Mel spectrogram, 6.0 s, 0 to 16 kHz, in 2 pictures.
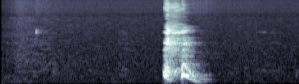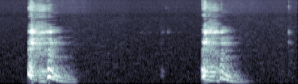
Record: {"three_cough_length": "6.0 s", "three_cough_amplitude": 28853, "three_cough_signal_mean_std_ratio": 0.28, "survey_phase": "beta (2021-08-13 to 2022-03-07)", "age": "65+", "gender": "Female", "wearing_mask": "No", "symptom_none": true, "symptom_onset": "12 days", "smoker_status": "Ex-smoker", "respiratory_condition_asthma": false, "respiratory_condition_other": false, "recruitment_source": "REACT", "submission_delay": "2 days", "covid_test_result": "Negative", "covid_test_method": "RT-qPCR"}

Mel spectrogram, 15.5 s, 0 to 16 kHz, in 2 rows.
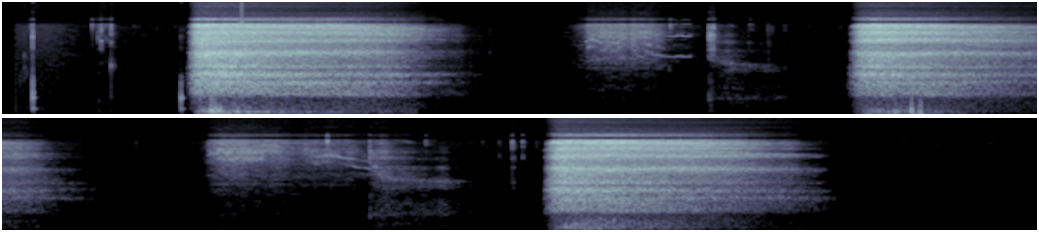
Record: {"exhalation_length": "15.5 s", "exhalation_amplitude": 31074, "exhalation_signal_mean_std_ratio": 0.4, "survey_phase": "beta (2021-08-13 to 2022-03-07)", "age": "18-44", "gender": "Female", "wearing_mask": "No", "symptom_cough_any": true, "symptom_runny_or_blocked_nose": true, "symptom_sore_throat": true, "symptom_fatigue": true, "symptom_fever_high_temperature": true, "symptom_onset": "3 days", "smoker_status": "Never smoked", "respiratory_condition_asthma": false, "respiratory_condition_other": false, "recruitment_source": "Test and Trace", "submission_delay": "1 day", "covid_test_result": "Positive", "covid_test_method": "RT-qPCR", "covid_ct_value": 15.0, "covid_ct_gene": "ORF1ab gene"}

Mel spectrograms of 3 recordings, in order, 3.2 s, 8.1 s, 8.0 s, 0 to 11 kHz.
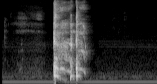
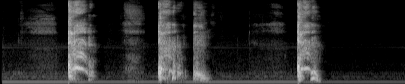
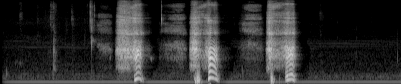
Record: {"cough_length": "3.2 s", "cough_amplitude": 32768, "cough_signal_mean_std_ratio": 0.29, "three_cough_length": "8.1 s", "three_cough_amplitude": 32768, "three_cough_signal_mean_std_ratio": 0.32, "exhalation_length": "8.0 s", "exhalation_amplitude": 32767, "exhalation_signal_mean_std_ratio": 0.35, "survey_phase": "beta (2021-08-13 to 2022-03-07)", "age": "45-64", "gender": "Female", "wearing_mask": "No", "symptom_cough_any": true, "symptom_runny_or_blocked_nose": true, "symptom_sore_throat": true, "symptom_fatigue": true, "symptom_fever_high_temperature": true, "symptom_headache": true, "smoker_status": "Ex-smoker", "respiratory_condition_asthma": false, "respiratory_condition_other": false, "recruitment_source": "Test and Trace", "submission_delay": "1 day", "covid_test_result": "Positive", "covid_test_method": "RT-qPCR", "covid_ct_value": 19.9, "covid_ct_gene": "N gene"}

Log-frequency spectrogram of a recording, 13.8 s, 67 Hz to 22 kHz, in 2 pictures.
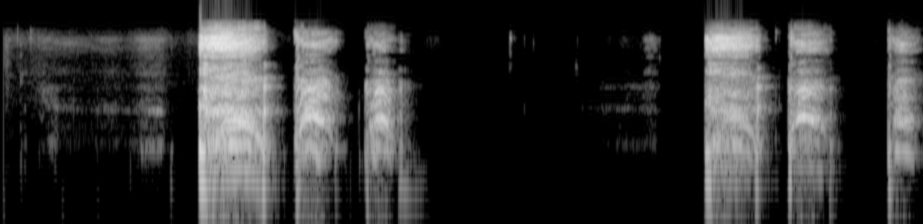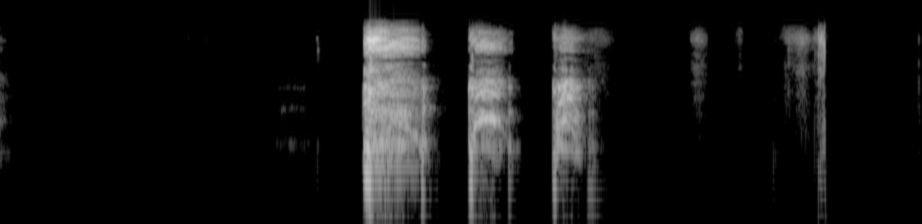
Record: {"three_cough_length": "13.8 s", "three_cough_amplitude": 32767, "three_cough_signal_mean_std_ratio": 0.3, "survey_phase": "beta (2021-08-13 to 2022-03-07)", "age": "65+", "gender": "Male", "wearing_mask": "Yes", "symptom_cough_any": true, "symptom_runny_or_blocked_nose": true, "symptom_fatigue": true, "symptom_onset": "4 days", "smoker_status": "Never smoked", "respiratory_condition_asthma": false, "respiratory_condition_other": false, "recruitment_source": "Test and Trace", "submission_delay": "2 days", "covid_test_result": "Positive", "covid_test_method": "ePCR"}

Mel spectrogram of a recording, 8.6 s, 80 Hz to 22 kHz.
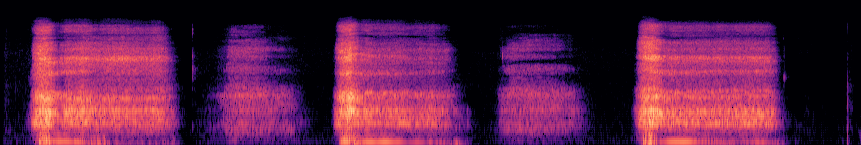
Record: {"exhalation_length": "8.6 s", "exhalation_amplitude": 24491, "exhalation_signal_mean_std_ratio": 0.48, "survey_phase": "beta (2021-08-13 to 2022-03-07)", "age": "45-64", "gender": "Female", "wearing_mask": "No", "symptom_none": true, "smoker_status": "Never smoked", "respiratory_condition_asthma": false, "respiratory_condition_other": false, "recruitment_source": "REACT", "submission_delay": "2 days", "covid_test_result": "Negative", "covid_test_method": "RT-qPCR"}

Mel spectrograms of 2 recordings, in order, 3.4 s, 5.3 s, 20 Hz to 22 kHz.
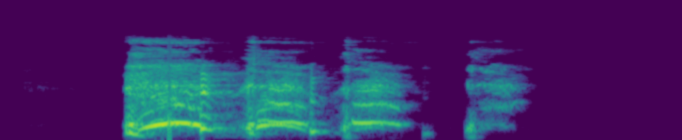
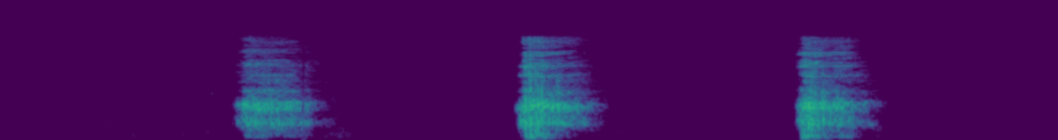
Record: {"cough_length": "3.4 s", "cough_amplitude": 28000, "cough_signal_mean_std_ratio": 0.48, "exhalation_length": "5.3 s", "exhalation_amplitude": 6820, "exhalation_signal_mean_std_ratio": 0.31, "survey_phase": "alpha (2021-03-01 to 2021-08-12)", "age": "65+", "gender": "Male", "wearing_mask": "No", "symptom_cough_any": true, "symptom_fatigue": true, "symptom_headache": true, "symptom_change_to_sense_of_smell_or_taste": true, "symptom_loss_of_taste": true, "smoker_status": "Ex-smoker", "respiratory_condition_asthma": false, "respiratory_condition_other": false, "recruitment_source": "Test and Trace", "submission_delay": "2 days", "covid_test_result": "Positive", "covid_test_method": "RT-qPCR", "covid_ct_value": 11.2, "covid_ct_gene": "S gene", "covid_ct_mean": 11.5, "covid_viral_load": "160000000 copies/ml", "covid_viral_load_category": "High viral load (>1M copies/ml)"}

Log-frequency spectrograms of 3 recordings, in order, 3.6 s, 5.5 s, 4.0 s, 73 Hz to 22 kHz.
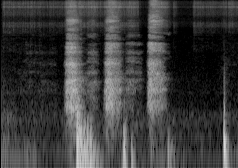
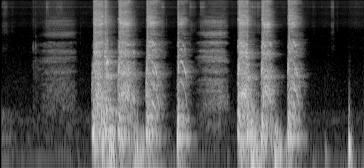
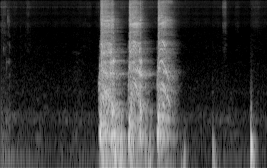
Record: {"exhalation_length": "3.6 s", "exhalation_amplitude": 24957, "exhalation_signal_mean_std_ratio": 0.46, "three_cough_length": "5.5 s", "three_cough_amplitude": 32768, "three_cough_signal_mean_std_ratio": 0.53, "cough_length": "4.0 s", "cough_amplitude": 32768, "cough_signal_mean_std_ratio": 0.4, "survey_phase": "alpha (2021-03-01 to 2021-08-12)", "age": "18-44", "gender": "Male", "wearing_mask": "No", "symptom_none": true, "smoker_status": "Never smoked", "respiratory_condition_asthma": false, "respiratory_condition_other": false, "recruitment_source": "REACT", "submission_delay": "2 days", "covid_test_result": "Negative", "covid_test_method": "RT-qPCR"}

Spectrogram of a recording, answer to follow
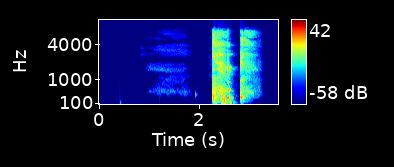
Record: {"cough_length": "3.6 s", "cough_amplitude": 30739, "cough_signal_mean_std_ratio": 0.32, "survey_phase": "beta (2021-08-13 to 2022-03-07)", "age": "18-44", "gender": "Female", "wearing_mask": "No", "symptom_cough_any": true, "symptom_runny_or_blocked_nose": true, "smoker_status": "Never smoked", "respiratory_condition_asthma": true, "respiratory_condition_other": false, "recruitment_source": "REACT", "submission_delay": "1 day", "covid_test_result": "Negative", "covid_test_method": "RT-qPCR"}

